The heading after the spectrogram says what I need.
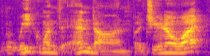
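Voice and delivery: ordinary talk, nothing marked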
